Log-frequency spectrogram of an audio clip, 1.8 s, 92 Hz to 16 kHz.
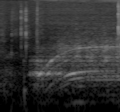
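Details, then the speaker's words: Bafang (8FUN) hub motor on an electrified Giant Revive, front wheel lifted: light whine under throttle with no load, motor spinning backward against the freewheel; phase wires suspected. "I hear the motor but it does not spin forward that of course is the freewheel function"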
